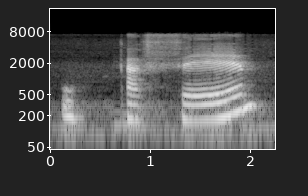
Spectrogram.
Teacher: No café, a sílaba mais forte, que a gente fala com mais aberto, é a última sílaba.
